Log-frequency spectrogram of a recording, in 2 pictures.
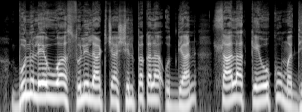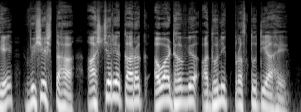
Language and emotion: Marathi, neutral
